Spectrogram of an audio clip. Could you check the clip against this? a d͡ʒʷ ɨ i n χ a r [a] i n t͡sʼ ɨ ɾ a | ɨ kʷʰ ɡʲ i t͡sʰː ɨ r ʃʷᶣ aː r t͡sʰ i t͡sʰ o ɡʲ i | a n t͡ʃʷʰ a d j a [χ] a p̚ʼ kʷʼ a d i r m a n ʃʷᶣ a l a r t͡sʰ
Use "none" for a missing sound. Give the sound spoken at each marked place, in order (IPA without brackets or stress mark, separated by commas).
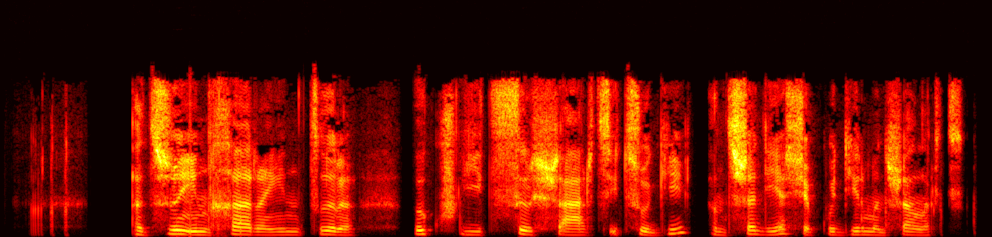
a, ʃ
